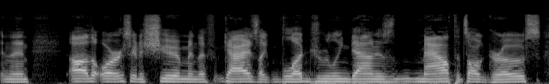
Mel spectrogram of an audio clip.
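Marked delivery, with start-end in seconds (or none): none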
